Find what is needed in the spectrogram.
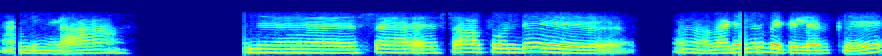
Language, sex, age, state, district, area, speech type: Tamil, female, 45-60, Tamil Nadu, Tiruchirappalli, rural, conversation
